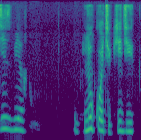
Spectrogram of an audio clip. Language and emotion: Russian, neutral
